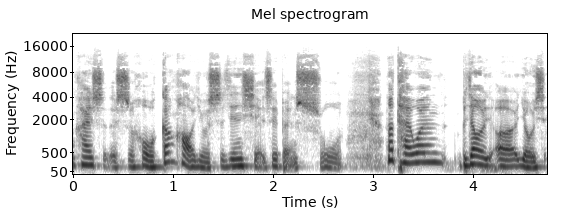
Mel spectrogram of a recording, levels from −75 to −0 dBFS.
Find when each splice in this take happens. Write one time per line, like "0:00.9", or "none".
none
